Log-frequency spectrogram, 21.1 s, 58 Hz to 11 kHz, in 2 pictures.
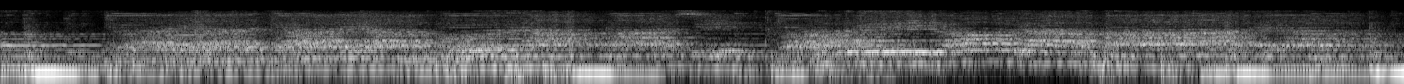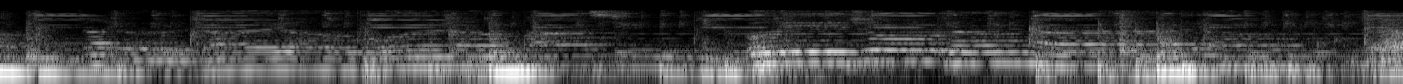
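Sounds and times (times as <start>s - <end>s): man singing into a microphone: 0.0s - 0.9s, 11.1s - 20.6s
voices singing along: 0.7s - 11.6s, 20.8s - 21.0s.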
